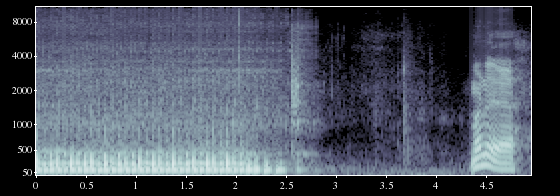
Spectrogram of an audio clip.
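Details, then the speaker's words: Honda ATC70 with a Piranha 140cc single, warm idle after first start: a quick, even putter with no knocks or misses and an exhaust that isn't harsh, then it cuts out; the owner thinks it may run a little lean. "Just going to let it idle for a second or two. Exhaust sounds good."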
